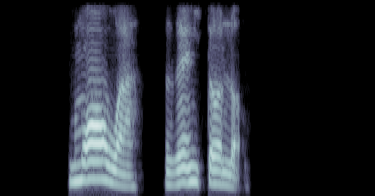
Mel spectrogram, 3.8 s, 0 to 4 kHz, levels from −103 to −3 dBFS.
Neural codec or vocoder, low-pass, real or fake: codec, 16 kHz, 16 kbps, FunCodec, trained on LibriTTS, 50 frames a second; 3.6 kHz; fake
